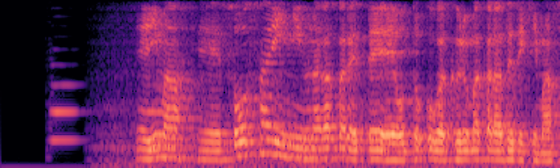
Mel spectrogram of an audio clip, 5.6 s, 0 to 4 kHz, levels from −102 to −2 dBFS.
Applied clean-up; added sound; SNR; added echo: none; Wind instrument, woodwind instrument; 17 dB; reverberation time 0.8 s.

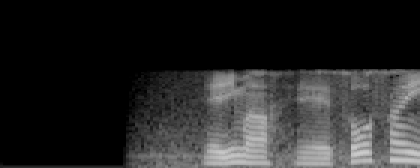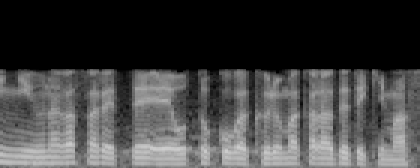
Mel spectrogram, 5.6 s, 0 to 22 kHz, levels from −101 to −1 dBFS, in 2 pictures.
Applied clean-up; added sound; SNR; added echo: none; none; none; none.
